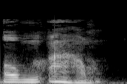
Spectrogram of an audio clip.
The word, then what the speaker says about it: Ôm A Hồng: Phát âm là như nhau, Ôm A Hồng, là ba chữ này. Ba chữ này là âm tiếng Phạn, là phát âm tiếng Phạn.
